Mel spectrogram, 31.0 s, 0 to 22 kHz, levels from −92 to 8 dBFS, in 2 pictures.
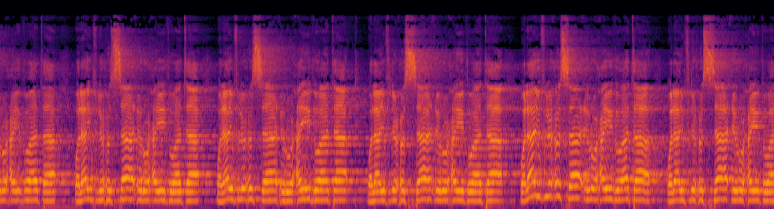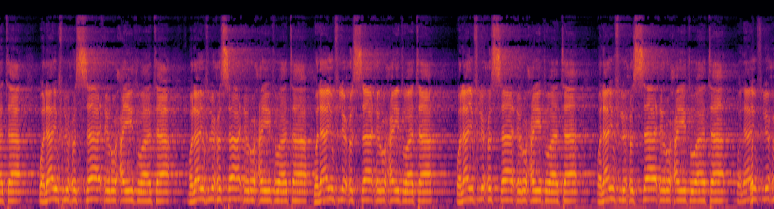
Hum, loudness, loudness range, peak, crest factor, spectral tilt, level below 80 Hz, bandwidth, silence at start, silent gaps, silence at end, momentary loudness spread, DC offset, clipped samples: none; -17 LUFS; 1 LU; -2 dBFS; 14 dB; -3.5 dB/octave; -48 dBFS; 16 kHz; 0 s; none; 0 s; 4 LU; under 0.1%; under 0.1%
